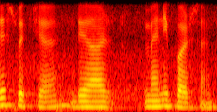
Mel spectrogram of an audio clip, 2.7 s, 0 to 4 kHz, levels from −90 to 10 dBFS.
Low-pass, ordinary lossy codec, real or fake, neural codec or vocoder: 3.6 kHz; Opus, 24 kbps; real; none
